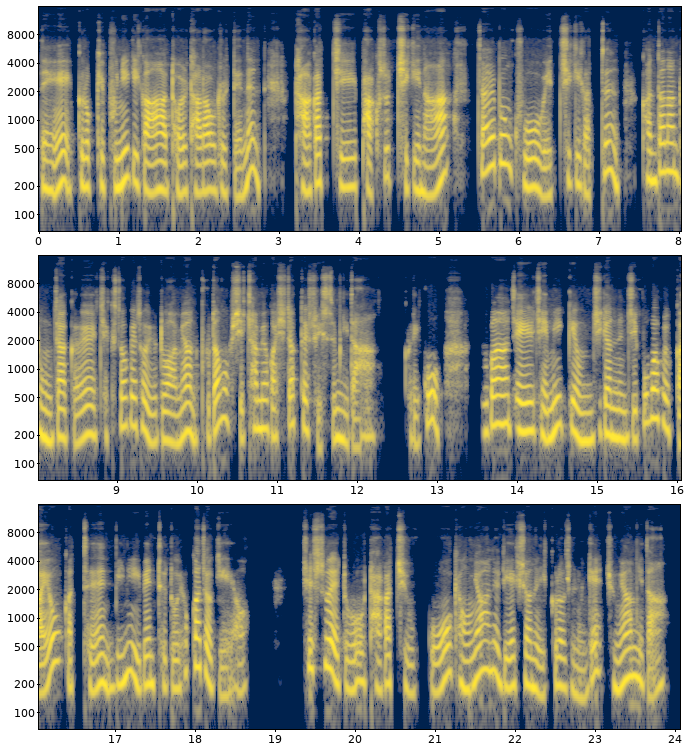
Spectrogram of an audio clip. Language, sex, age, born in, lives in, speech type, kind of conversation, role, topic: Korean, female, 45-49, South Korea, France, read, expert-assistant, expert, 한국의 대표적인 민속예술(탈춤, 판소리, 농악 등) 중에서 외국인 친구에게 먼저 보여주고 싶은 것은 무엇인가요? 왜 그렇게 생각하시나요?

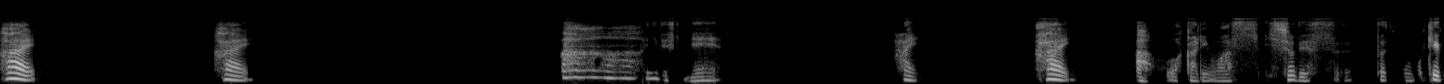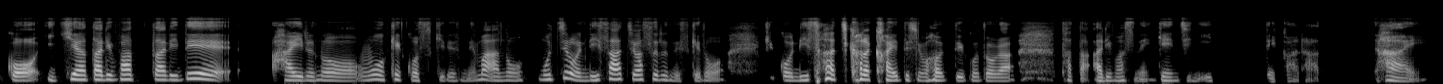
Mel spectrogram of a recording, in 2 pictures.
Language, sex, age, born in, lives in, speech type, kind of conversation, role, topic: Japanese, female, 45-49, Japan, Japan, conversation, unstructured, none, 旅行に行くとき、いちばん楽しみにしていることは何ですか？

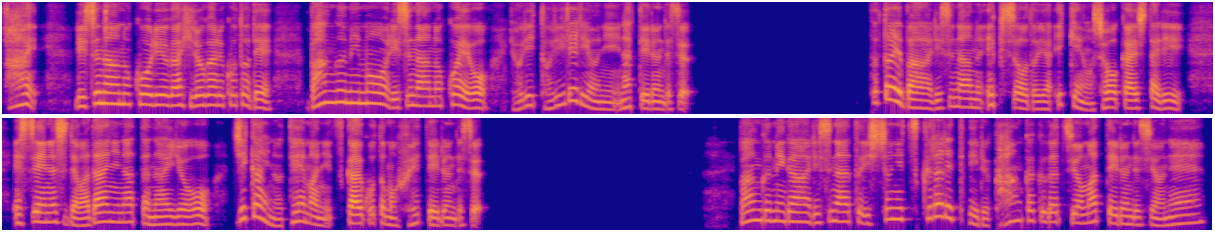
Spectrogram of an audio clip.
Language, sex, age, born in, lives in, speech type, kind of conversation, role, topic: Japanese, female, 55-59, Japan, Japan, read, expert-assistant, expert, ラジオとポッドキャストの違いを、身近な体験やわかりやすい例でたとえてもらえますか？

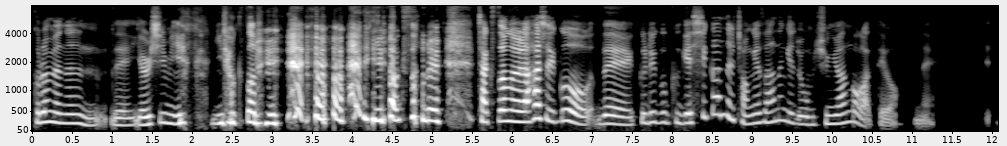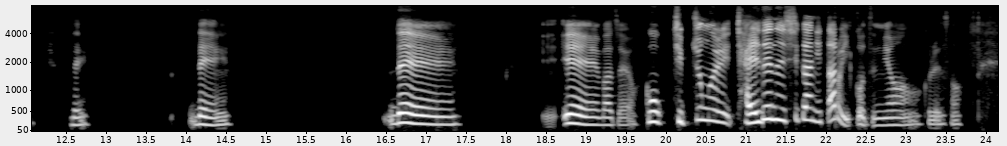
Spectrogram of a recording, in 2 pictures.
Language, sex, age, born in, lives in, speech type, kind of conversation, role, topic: Korean, female, 30-34, South Korea, Japan, conversation, advice, advisor, 일과 쉼의 경계를 만들기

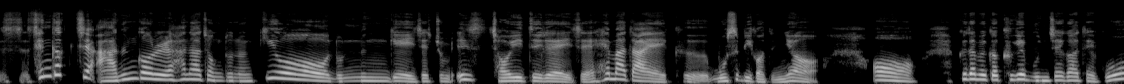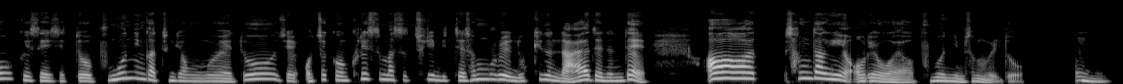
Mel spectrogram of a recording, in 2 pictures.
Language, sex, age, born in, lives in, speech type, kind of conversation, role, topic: Korean, female, 50-54, South Korea, United States, conversation, advice, user, 왜 완벽한 선물을 고르는 일이 이렇게 스트레스로 느껴지나요?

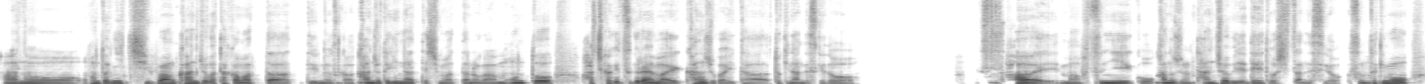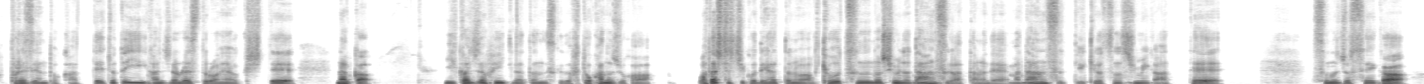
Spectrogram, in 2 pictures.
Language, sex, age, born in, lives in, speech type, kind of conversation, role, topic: Japanese, male, 40-44, Japan, Japan, conversation, advice, user, 批判を受けたとき、感情の高ぶりをどう抑えればよいですか？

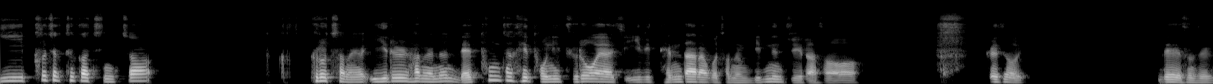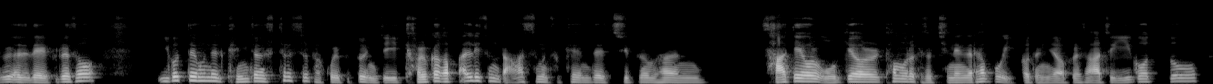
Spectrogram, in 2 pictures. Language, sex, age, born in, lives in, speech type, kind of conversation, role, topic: Korean, male, 40-44, South Korea, United States, conversation, advice, user, 정신적 스트레스를 일상에서 어떻게 효과적으로 관리할 수 있을까요?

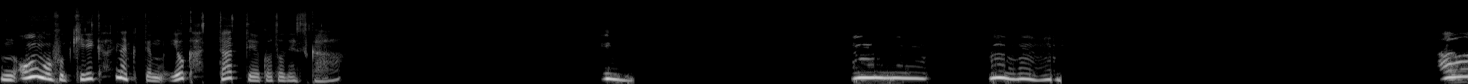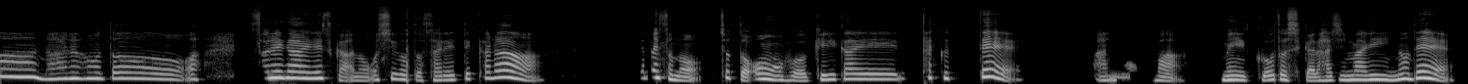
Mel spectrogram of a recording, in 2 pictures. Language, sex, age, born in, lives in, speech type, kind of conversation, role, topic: Japanese, female, 60-64, Japan, Japan, conversation, podcast, host, 家に帰って最初に何をしますか？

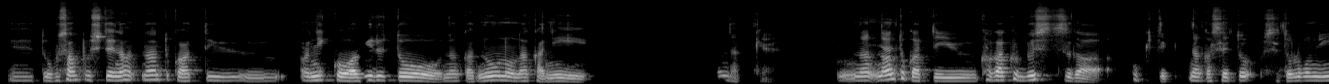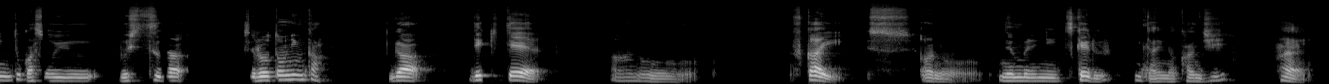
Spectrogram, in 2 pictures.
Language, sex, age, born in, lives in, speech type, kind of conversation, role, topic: Japanese, female, 55-59, Japan, United States, conversation, advice, user, 毎朝運動を習慣にしたいのに続かないのはなぜですか？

